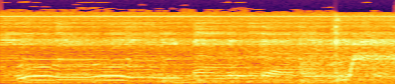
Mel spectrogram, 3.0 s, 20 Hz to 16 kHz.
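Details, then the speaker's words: Old radio tuned to a weak signal around 1200 kHz (about 240 m) using a homemade 22-inch, 10-turn loop antenna with a 500 pF tuning capacitor. Whistling tone slides and jumps in pitch as the aerial is tuned. Intermediate-frequency interference, beating with the IF cans. "that bit, that's interference on the intermediate frequency, it's beating with the IF cans."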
